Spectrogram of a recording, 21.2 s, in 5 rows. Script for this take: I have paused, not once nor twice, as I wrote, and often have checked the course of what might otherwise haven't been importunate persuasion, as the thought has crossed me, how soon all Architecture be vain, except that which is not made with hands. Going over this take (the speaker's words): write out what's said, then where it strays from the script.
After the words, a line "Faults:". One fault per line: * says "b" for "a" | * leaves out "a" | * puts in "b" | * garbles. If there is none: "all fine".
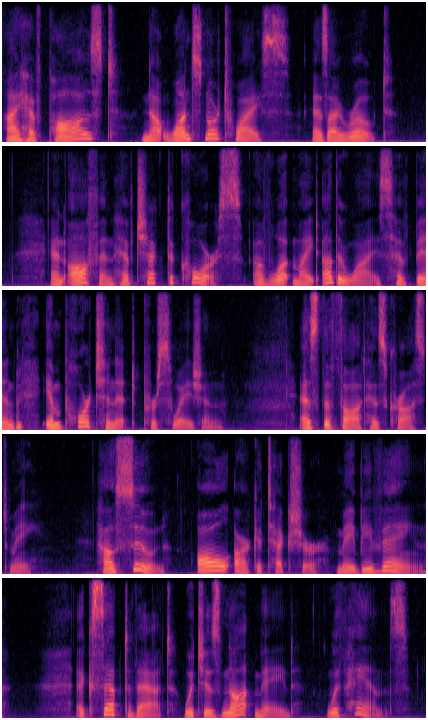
I have paused, not once nor twice, as I wrote, and often have checked the course of what might otherwise have been importunate persuasion, as the thought has crossed me, how soon all Architecture may be vain, except that which is not made with hands.
Faults:
* says "have" for "haven't"
* puts in "may"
